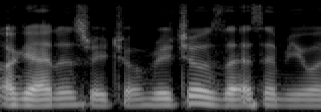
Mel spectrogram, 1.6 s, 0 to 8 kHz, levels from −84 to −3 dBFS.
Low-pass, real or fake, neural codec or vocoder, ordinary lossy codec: 7.2 kHz; real; none; none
